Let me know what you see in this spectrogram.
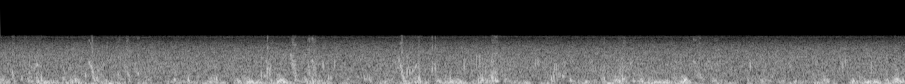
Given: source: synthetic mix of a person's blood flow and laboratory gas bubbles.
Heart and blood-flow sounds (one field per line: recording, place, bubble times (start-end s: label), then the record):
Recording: Doppler ultrasound of blood flow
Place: precordium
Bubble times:
0.08-0.46 s: bubbles
0.81-1.07 s: bubbles
1.14-1.43 s: bubbles
1.72-1.79 s: bubbles
1.84-2.01 s: bubbles
2.12-2.21 s: bubbles
2.59-2.74 s: bubbles
2.88-3.38 s: bubbles
3.62-3.76 s: bubbles
3.90-4.65 s: bubbles
4.72-5.12 s: bubbles
5.33-5.42 s: bubbles
5.48-5.76 s: bubbles
5.98-6.50 s: bubbles
6.90-7.39 s: bubbles
7.45-7.74 s: bubbles
8.40-8.49 s: bubbles
8.69-8.75 s: bubbles
8.86-8.91 s: bubbles
8.95-9.06 s: bubbles
From the record:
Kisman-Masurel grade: 242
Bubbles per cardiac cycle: several, 3 to 8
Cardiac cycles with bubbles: 100%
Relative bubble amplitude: moderate (0.250 to 0.450)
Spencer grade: 3 (all of the cardiac periods contain showers or single bubble signals, but not dominating or overriding the cardiac motion signals)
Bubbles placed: anywhere in the cardiac cycle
